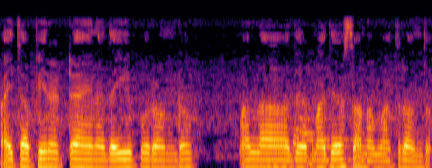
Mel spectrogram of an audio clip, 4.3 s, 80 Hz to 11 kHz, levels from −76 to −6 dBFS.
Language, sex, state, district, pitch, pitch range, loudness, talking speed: Tulu, male, Karnataka, Dakshina Kannada, 130 Hz, 125-135 Hz, -17 LUFS, 165 wpm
